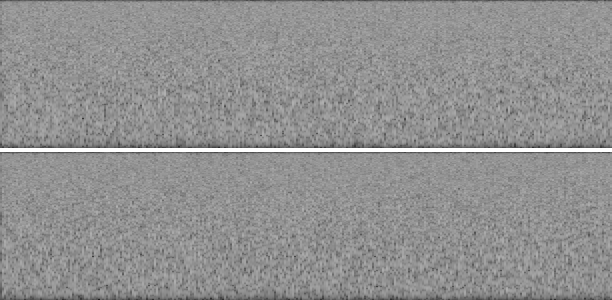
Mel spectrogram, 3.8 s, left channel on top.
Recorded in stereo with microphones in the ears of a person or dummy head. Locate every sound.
Only background noise.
